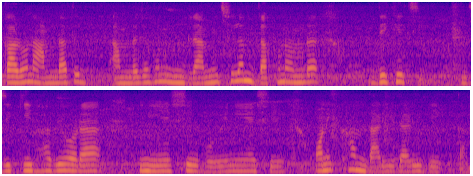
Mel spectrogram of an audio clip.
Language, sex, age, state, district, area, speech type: Bengali, female, 45-60, West Bengal, Birbhum, urban, spontaneous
